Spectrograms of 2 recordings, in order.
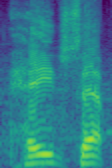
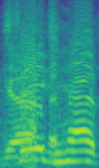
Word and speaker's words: Sage Hep: My man Sage I called him Hage Sepp a minute ago. I realized I said it wrong. Sage Hep, nice stick.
